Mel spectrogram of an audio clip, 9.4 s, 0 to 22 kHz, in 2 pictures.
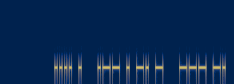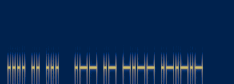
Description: Morse code, heard as a keyed tone, about 25 wpm, 700 Hz. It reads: HE WENT ON HIS WAY.
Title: Sentences from Top 200 Words 25wpm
